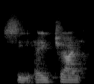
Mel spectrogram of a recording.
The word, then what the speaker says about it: Qi: So it's spelled Qi for Qigong, but it's like the Qi that you see, which is the same as Chi, Qi, as in Tai Chi and stuff like that.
